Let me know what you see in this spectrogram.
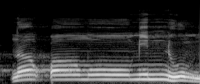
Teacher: nun sukun bertemu ha, idhar halki. Kita baca jelas tanpa mendengung. Setiap ada nun sukun atau tanwin yang bertemu dengan 6 huruf ini, maka dibaca jelas tanpa mendengung.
